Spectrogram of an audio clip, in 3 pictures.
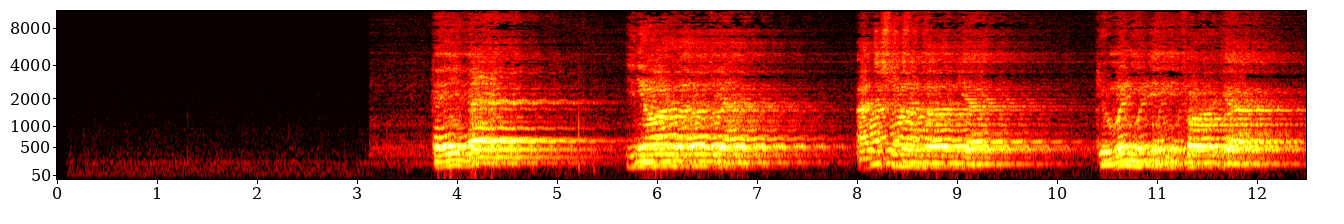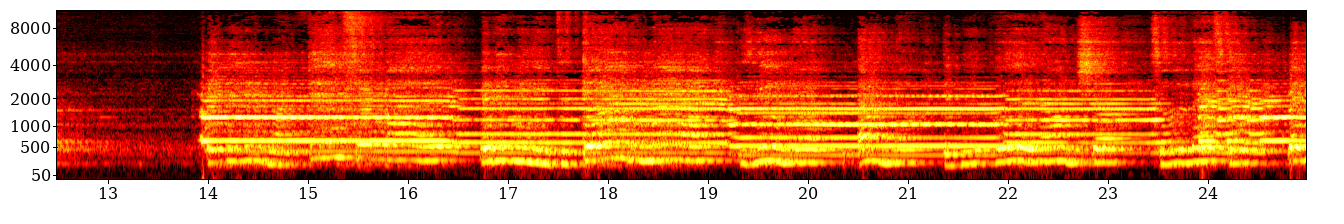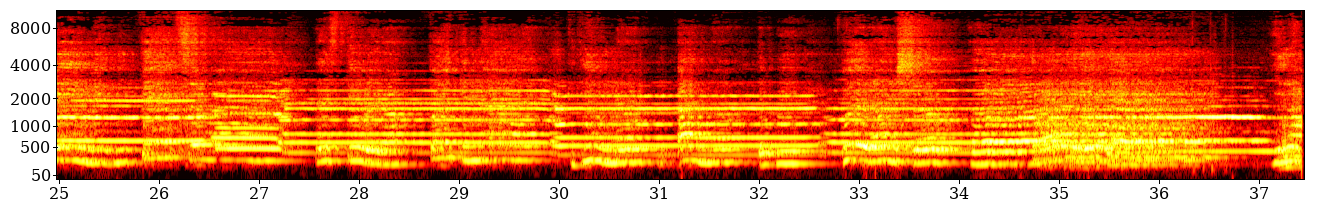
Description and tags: No beat melody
